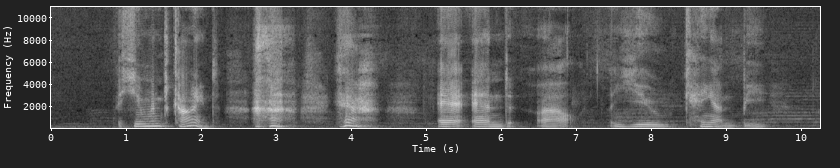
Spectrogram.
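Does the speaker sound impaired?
Yes: aphasia; acquired after bike accident while exercising, onset three months after graduating, relearned thinking, speaking, getting up; 19 years since onset, sings solo in Aphasia Choir of Vermont, founded by Karen McPheeters-Leary; struggles with language and word finding, had to relearn speaking, can sing.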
